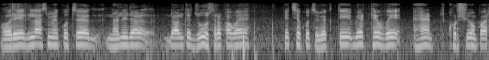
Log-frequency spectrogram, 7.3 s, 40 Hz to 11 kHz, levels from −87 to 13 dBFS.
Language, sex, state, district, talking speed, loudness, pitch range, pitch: Hindi, male, Rajasthan, Bikaner, 170 wpm, -16 LUFS, 155-170 Hz, 165 Hz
